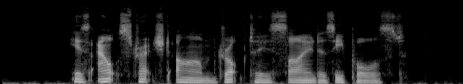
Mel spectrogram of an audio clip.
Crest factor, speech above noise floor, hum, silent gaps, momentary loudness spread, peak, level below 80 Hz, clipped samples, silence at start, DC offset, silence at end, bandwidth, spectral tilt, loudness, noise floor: 24 dB; 29 dB; none; none; 7 LU; -4 dBFS; -52 dBFS; under 0.1%; 0.05 s; under 0.1%; 0.4 s; 15.5 kHz; -4.5 dB/octave; -26 LUFS; -55 dBFS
